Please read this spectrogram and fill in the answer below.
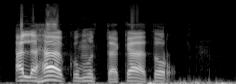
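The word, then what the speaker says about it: أَلْهَاكُمُ التَّكَاثُرُ: میں یہ ثا ہے، ثا کو ذرا تلفظ کرنا ہے، کیونکہ ثا کا تلفظ بہت سے لوگوں کو صحیح نہیں ہوتا ہے، تو ذرا اس پہ دھیان دینا۔ تکاثر تکاثر، الہاکم التکاثر۔ اس کے بعد ہے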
